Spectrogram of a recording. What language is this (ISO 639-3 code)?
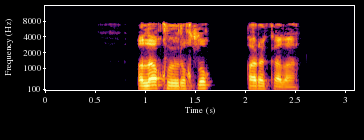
uig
